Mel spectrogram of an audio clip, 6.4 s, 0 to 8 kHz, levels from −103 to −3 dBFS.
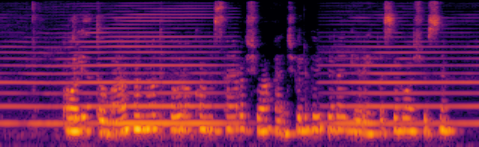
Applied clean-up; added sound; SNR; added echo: none; Bowed string instrument; 9 dB; reverberation time 0.3 s.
